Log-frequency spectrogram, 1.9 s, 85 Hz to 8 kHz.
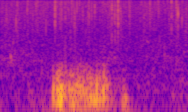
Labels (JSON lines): {"label": "biophony, growl", "recorder": "SoundTrap 500"}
